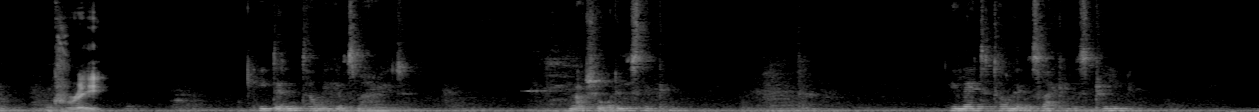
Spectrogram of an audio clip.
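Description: A young woman speaks calmly and hesitantly, close by.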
